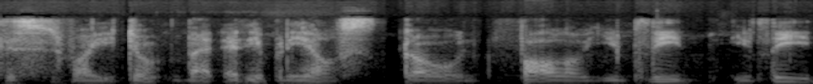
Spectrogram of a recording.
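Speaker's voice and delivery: muttering under the breath. A tabletop player voices his character after an ally's call, muttering to himself. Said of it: "Hakon mutters to himself".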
